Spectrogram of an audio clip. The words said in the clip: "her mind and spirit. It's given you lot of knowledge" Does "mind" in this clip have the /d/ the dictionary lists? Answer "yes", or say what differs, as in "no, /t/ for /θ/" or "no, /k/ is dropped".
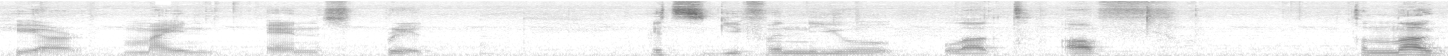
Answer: no, /d/ is dropped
